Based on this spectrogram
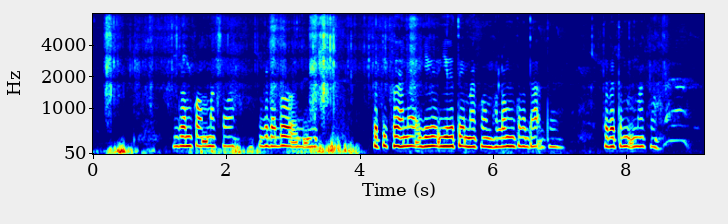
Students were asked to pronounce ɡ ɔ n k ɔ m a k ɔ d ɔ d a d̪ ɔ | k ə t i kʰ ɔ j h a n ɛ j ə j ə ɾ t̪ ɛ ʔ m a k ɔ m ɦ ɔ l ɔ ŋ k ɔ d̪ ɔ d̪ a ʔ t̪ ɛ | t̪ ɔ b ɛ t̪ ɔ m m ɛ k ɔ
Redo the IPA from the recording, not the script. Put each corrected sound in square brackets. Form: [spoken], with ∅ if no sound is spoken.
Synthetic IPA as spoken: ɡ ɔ [m] k ɔ m a k ɔ [ɡ] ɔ d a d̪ ɔ | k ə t i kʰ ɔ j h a n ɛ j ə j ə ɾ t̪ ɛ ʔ m a k ɔ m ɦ ɔ l ɔ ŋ k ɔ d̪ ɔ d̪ a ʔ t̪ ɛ | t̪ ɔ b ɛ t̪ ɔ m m [a] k ɔ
